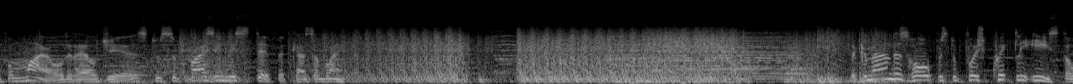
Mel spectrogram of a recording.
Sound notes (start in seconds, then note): 4.9 gunshots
